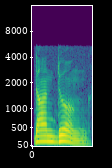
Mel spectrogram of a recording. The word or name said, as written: Tan-tung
